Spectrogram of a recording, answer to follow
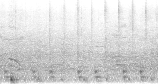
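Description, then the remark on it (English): A dense, steady roar of a large stadium crowd erupting in cheers, with rhythmic bursts like clapping or stomping punching through every half second or so, fairly soft overall. “And this crowd comes unglued.”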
